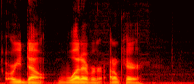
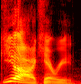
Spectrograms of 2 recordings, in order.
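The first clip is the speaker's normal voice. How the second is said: usual speaking voice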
